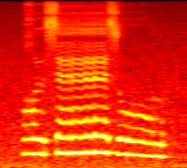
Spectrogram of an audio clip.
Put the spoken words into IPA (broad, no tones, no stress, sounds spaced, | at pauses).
ʁ ɨ s ɛː z oː l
